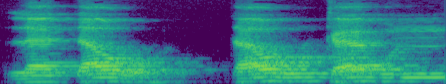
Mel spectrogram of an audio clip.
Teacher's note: ra sukun sebelumnya fathah, cara membacanya ditebalkan. La tarkabun, tidak tar.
